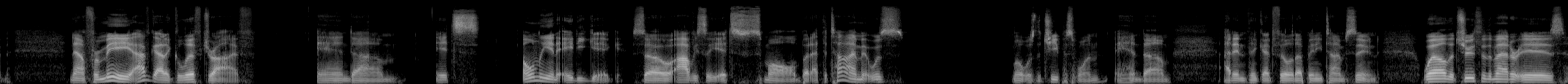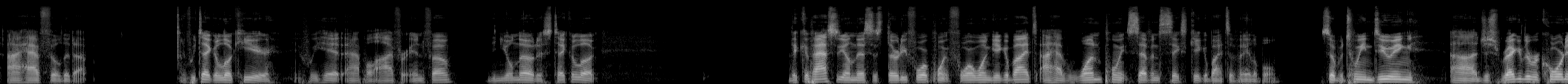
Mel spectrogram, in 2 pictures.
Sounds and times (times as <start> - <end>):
Speech: 0.7 - 2.6, 3.2 - 9.1, 10.1 - 16.6, 17.5 - 21.7, 23.6 - 31.3.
